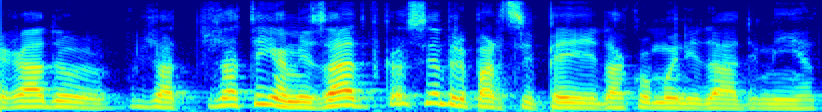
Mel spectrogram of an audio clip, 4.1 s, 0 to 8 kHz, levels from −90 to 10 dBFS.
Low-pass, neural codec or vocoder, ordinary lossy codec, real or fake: none; none; none; real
